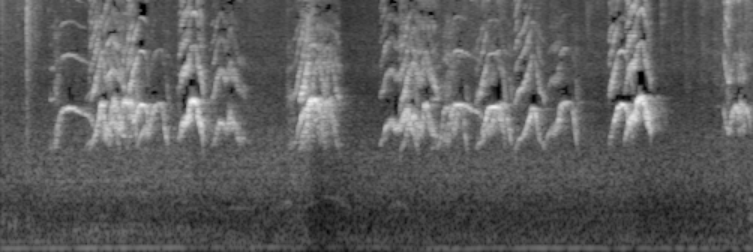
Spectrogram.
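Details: Rapid, loud cockatiel squawking: strings of arched, harmonic-rich chirps bunched in bursts of two to four, almost continuous across six seconds, with a faint low hum behind.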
